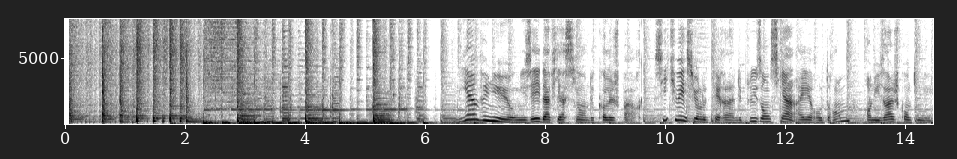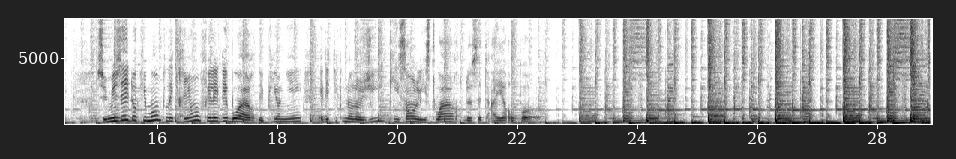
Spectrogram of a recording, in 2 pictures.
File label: French Intro With Music; pgparks podcasts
